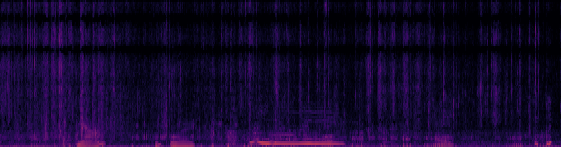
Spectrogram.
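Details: Linc, a baby Australian cattle dog, playing with bigger puppies in a paddock: drawn-out whines and yelps, some rising and falling, one held steady for nearly two seconds, with human speech and outdoor rustling.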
